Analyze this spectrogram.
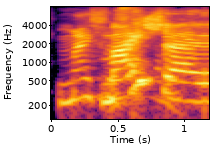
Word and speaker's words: Maisha: Maisha is actually how you pronounce it, actually, in Swahili. For the first time. But American is Maisha.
